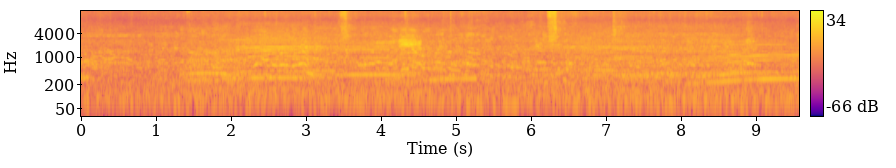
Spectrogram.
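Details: Friesian and crossbred bull calves for sale at Raniganj cattle market, Dinajpur, Bangladesh, 14 August 2025; several low, sustained moos overlap and bend gently in pitch amid constant chatter, bargaining voices and passing vehicles.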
